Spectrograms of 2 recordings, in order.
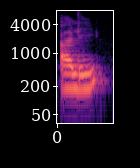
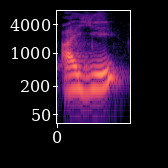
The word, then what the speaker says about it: aller: Aller, to go, not aller, aller.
